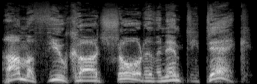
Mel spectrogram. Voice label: Male Vulpera Emote Low Cards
